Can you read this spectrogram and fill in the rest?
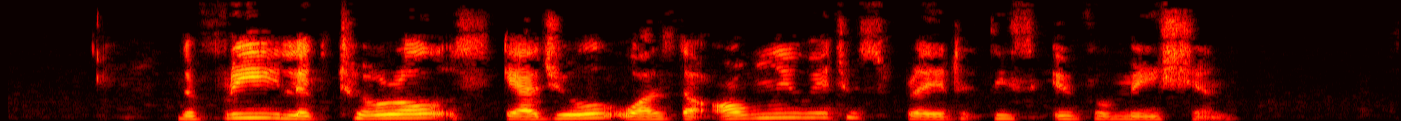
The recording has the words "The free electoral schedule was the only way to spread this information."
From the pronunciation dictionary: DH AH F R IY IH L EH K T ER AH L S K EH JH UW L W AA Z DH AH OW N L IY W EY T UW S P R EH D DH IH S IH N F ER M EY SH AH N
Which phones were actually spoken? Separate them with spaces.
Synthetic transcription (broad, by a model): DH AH F R IY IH L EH K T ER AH L S K EH JH UW L W AA Z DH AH OW N L IY W EY T UW S P R EH D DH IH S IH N F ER M EY SH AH N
